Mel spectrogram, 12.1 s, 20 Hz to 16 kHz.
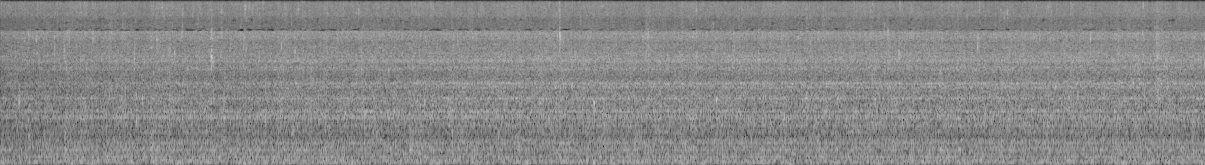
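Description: GE GDF630 dishwasher's wash pump running steadily with water circulating, a constant low drone. It is a test run of the pump after its failed rubber outlet boot was replaced with an auto-parts hose and clamps.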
